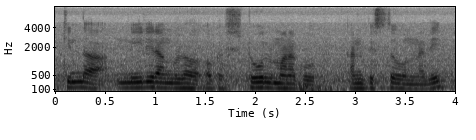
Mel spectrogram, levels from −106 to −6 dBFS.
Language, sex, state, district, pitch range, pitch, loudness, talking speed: Telugu, male, Telangana, Hyderabad, 120-140 Hz, 130 Hz, -16 LUFS, 105 wpm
